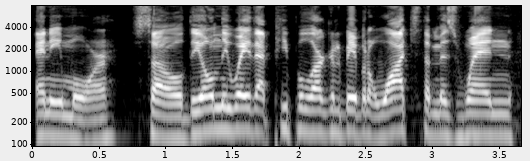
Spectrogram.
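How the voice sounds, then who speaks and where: A man chatting casually on a livestream as he streams games, rambling along in a halting way. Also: medium pitch, steady tone, a bit bright, clean tone. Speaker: game streamer. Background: background music.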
